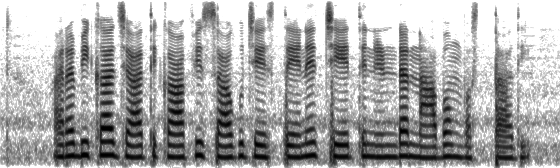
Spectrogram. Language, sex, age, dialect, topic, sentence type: Telugu, female, 18-24, Utterandhra, agriculture, statement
